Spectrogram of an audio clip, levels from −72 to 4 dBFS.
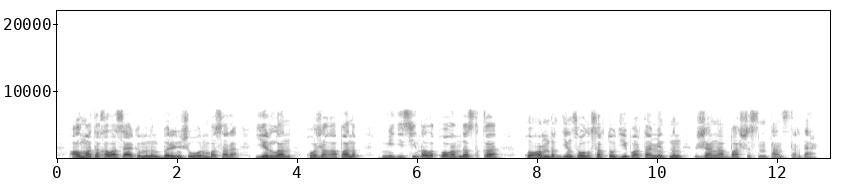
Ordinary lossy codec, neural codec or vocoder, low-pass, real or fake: none; none; 7.2 kHz; real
